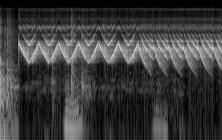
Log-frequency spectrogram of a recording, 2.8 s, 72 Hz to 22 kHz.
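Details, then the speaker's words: 2022 Honda Beat Street scooter with aftermarket remote alarm armed: loud warbling siren sweeping up and down about twice a second, then speeding up, triggered by ignition tampering; anti-starter prevents starting. "kalau misalnya kita kontaknya ketinggalan di motor atau dibobol orang gitu dia akan ke sirinenya akan bunyi kemudian anti staternya akan jalan jadi tidak bisa distarter motornya"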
